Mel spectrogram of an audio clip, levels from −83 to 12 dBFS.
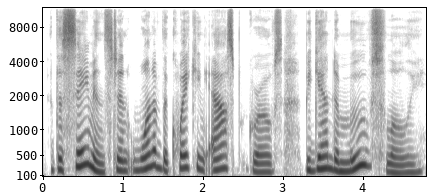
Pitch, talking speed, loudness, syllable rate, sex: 215 Hz, 175 wpm, -17 LUFS, 4.7 syllables/s, female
